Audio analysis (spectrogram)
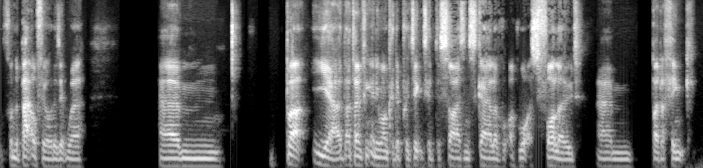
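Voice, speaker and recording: A man speaking as a guest in a conversational business interview, measured and often repeating words as he goes. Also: fairly low pitch. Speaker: interview guest, sales manager.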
